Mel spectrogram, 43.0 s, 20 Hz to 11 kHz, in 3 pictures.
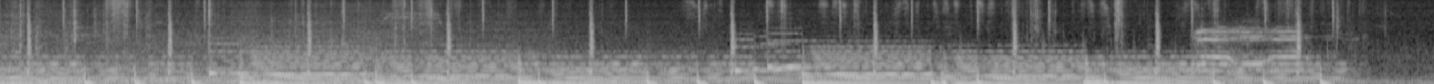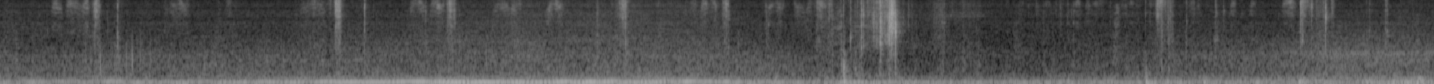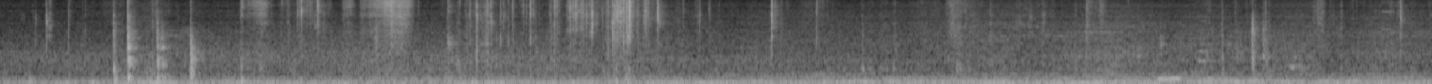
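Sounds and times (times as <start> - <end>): pen scratching on card: 0.0 - 2.2, 2.8 - 4.9, 10.1 - 11.3
low steady hum: 0.0 - 14.2
wrapping paper crinkling: 31.5 - 35.8.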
